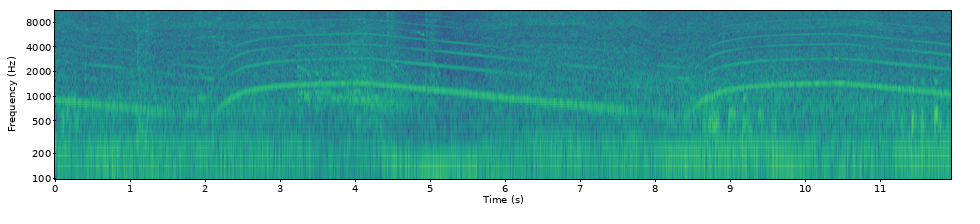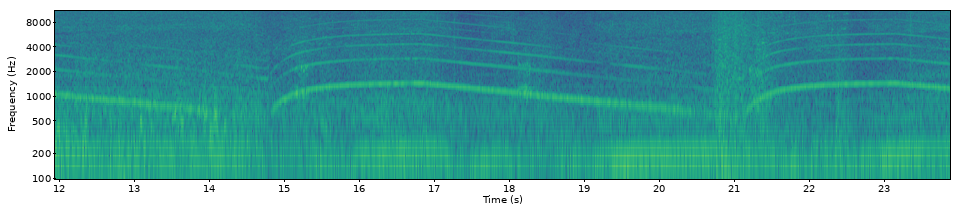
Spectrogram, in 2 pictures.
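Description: A police siren wails, rising and falling slowly.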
